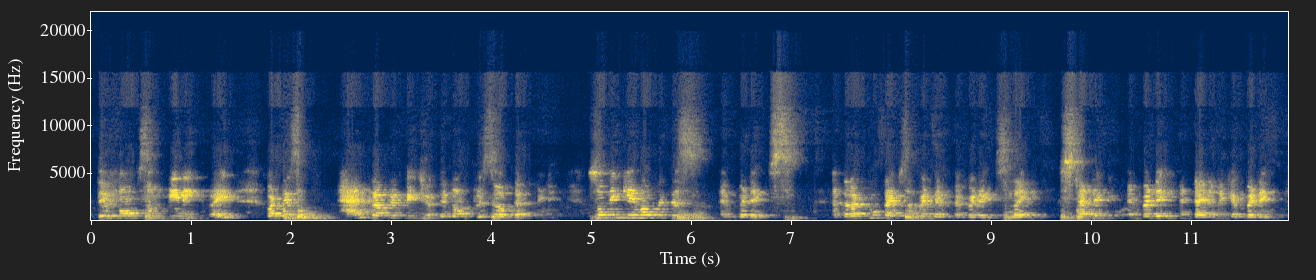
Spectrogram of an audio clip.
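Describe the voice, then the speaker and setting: Her voice is a little high and her accent Indian as she presents a technical lecture at a conference, explaining each step and often ending with tags like "right?" and "okay." The recording is muffled, taken from a distant mic in a strongly echoing room with faint noise.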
